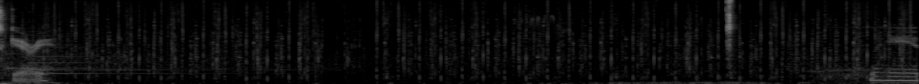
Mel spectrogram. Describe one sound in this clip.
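Footsteps patter quickly on dry ground.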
